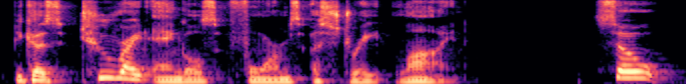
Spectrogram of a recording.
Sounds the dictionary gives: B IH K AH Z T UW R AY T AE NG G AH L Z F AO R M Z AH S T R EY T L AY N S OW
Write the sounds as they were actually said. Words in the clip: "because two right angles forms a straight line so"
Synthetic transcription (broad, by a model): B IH K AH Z T UW R AY T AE NG G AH L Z F AO R M Z AH S T R EY T L AY N S OW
